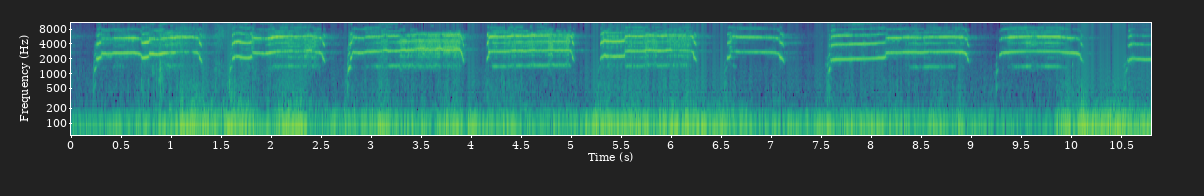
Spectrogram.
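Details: Hungry white-tailed eagle chick begging at a nest on a live nest camera, 4 July 2018, as it jumps toward its mother: long, level, piercing whistled notes, about a second each, repeated in steady series with brief gaps.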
